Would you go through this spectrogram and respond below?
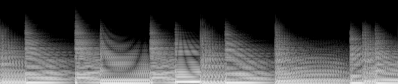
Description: lead-bass.wav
